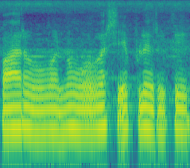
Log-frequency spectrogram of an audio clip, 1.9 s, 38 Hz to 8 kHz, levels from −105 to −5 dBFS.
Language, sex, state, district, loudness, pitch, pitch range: Tamil, male, Tamil Nadu, Kanyakumari, -17 LUFS, 130 Hz, 125-130 Hz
